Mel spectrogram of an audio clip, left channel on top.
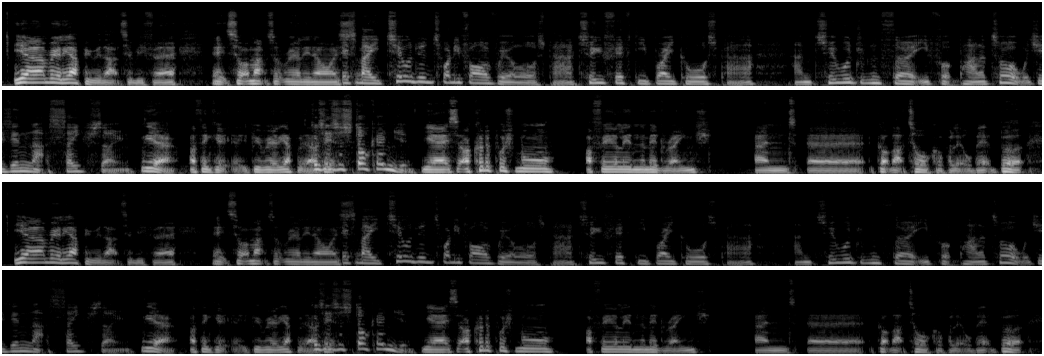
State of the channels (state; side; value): quieter; right; 9.9 dB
